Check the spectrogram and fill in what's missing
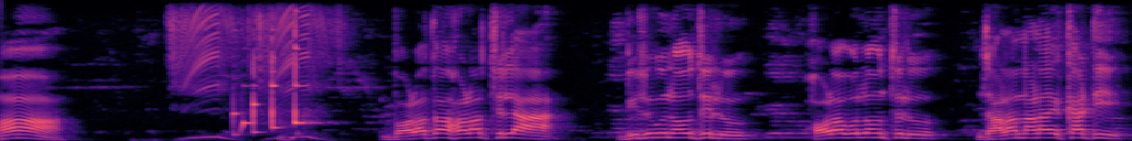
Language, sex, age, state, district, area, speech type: Odia, male, 45-60, Odisha, Jagatsinghpur, urban, spontaneous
